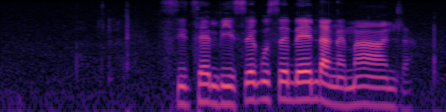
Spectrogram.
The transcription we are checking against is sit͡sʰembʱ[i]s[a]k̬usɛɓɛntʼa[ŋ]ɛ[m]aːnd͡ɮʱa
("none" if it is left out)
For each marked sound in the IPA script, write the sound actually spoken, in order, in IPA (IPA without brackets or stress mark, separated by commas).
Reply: i, ɛ, ŋ, m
